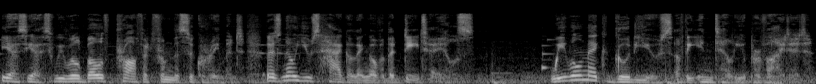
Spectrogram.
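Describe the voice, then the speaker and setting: Secretive game villain, low voice with wide swings, measured, cautious, scornful, music underneath. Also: male voice, very animated. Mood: cold, guarded. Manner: measured, disdainful. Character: cold, cautious, secretive male foreign agent villain. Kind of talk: video game voice acting. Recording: game dialogue with music behind.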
